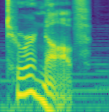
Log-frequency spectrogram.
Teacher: Liaison. Linking final consonant to initial vowel.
